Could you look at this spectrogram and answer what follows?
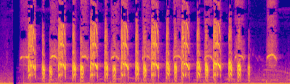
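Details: Grey francolin giving a rapid series of harsh, ringing, squawky notes, roughly one every quarter second, some with rising-falling inflections, continuing for over five seconds before a last isolated note; low steady hum underneath.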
